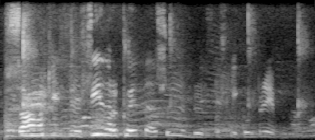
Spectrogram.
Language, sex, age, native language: Icelandic, male, 11, Icelandic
